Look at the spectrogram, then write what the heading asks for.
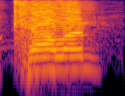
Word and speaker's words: Kellen: Go, Kellen. Pronounced like melon.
